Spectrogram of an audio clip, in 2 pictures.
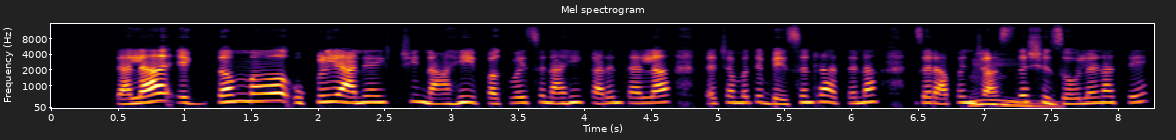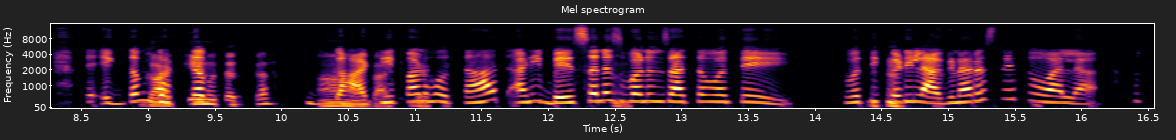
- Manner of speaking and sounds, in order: laughing while speaking: "मग ती कढी लागणारच नाही तुम्हाला"; chuckle
- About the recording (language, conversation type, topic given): Marathi, podcast, तुम्हाला घरातले कोणते पारंपारिक पदार्थ आठवतात?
